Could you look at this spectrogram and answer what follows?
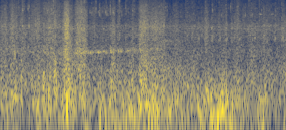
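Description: Strong sea wind buffets a fishing boat off Norway, a loud, continuous roar with gusty swells and rumbling microphone buffeting, no voices.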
